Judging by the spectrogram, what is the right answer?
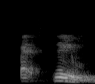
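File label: "ekstrem", Malay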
